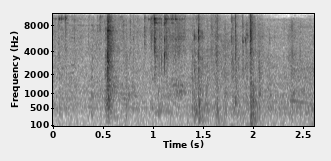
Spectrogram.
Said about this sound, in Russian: Двери были заперты. Он позвонил. Прошло несколько секунд в тягостном для него ожидании. Ключ загремел.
